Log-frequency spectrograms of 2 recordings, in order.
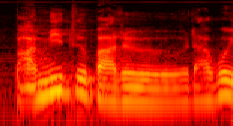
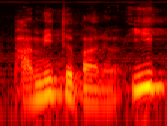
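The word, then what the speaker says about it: במדבר: 어떻게 읽는지 모르겠죠? 바미드바르라고 읽습니다. 히브리어는 오른 왼쪽에서 오른쪽으로 읽는게 아니라 오른쪽에서 왼쪽으로 읽는 거예요. 바미드바르.이 뜻이 무엇이냐?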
